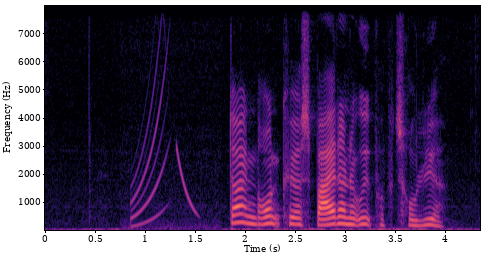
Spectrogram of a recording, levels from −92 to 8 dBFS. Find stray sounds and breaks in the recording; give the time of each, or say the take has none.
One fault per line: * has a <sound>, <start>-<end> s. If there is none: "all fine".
* has a chirp, 0.9-1.6 s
